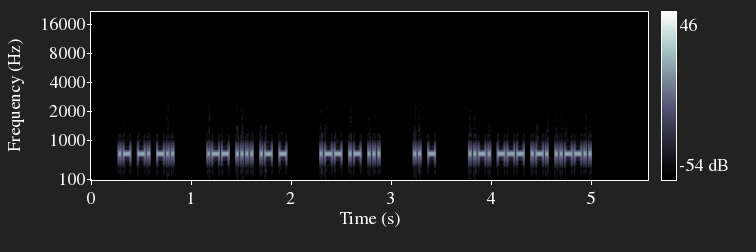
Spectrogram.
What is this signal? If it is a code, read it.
Morse code, heard as a keyed tone, about 50 wpm, 700 Hz. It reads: AND WHAT WAS IT FOR?
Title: 2x Word-Spacing - Sentences from Top 100 Words - 50wpm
